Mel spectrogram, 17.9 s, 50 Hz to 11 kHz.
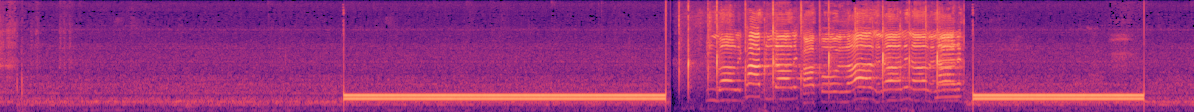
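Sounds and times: telephone dial tone: 0:05.2 - 0:10.1, 0:14.6 - 0:17.2.

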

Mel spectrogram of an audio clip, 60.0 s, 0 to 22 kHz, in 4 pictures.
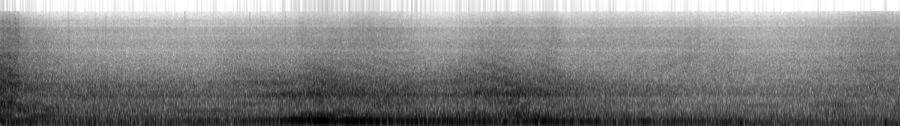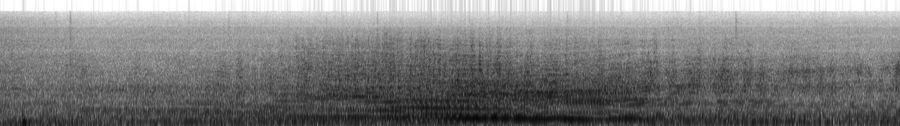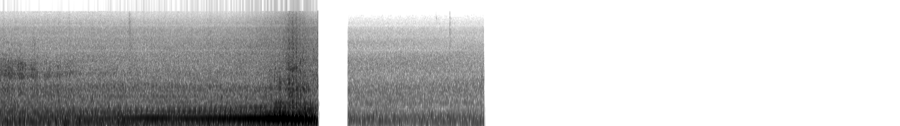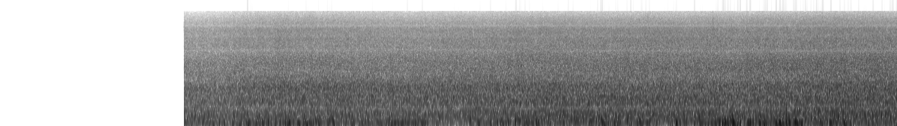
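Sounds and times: engine hum: 0:00.0 - 0:38.1
traffic and road noise: 0:00.0 - 0:38.1, 0:48.1 - 0:59.9.

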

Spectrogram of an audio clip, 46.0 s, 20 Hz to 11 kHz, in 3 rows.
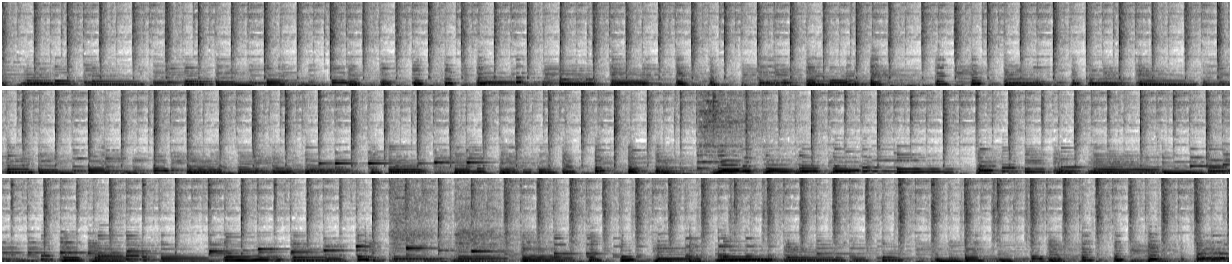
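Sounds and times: bass line: 0:00.0 - 0:46.0
electric guitar swing jazz line: 0:00.0 - 0:46.0
quick steady beat: 0:00.0 - 0:46.0.

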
